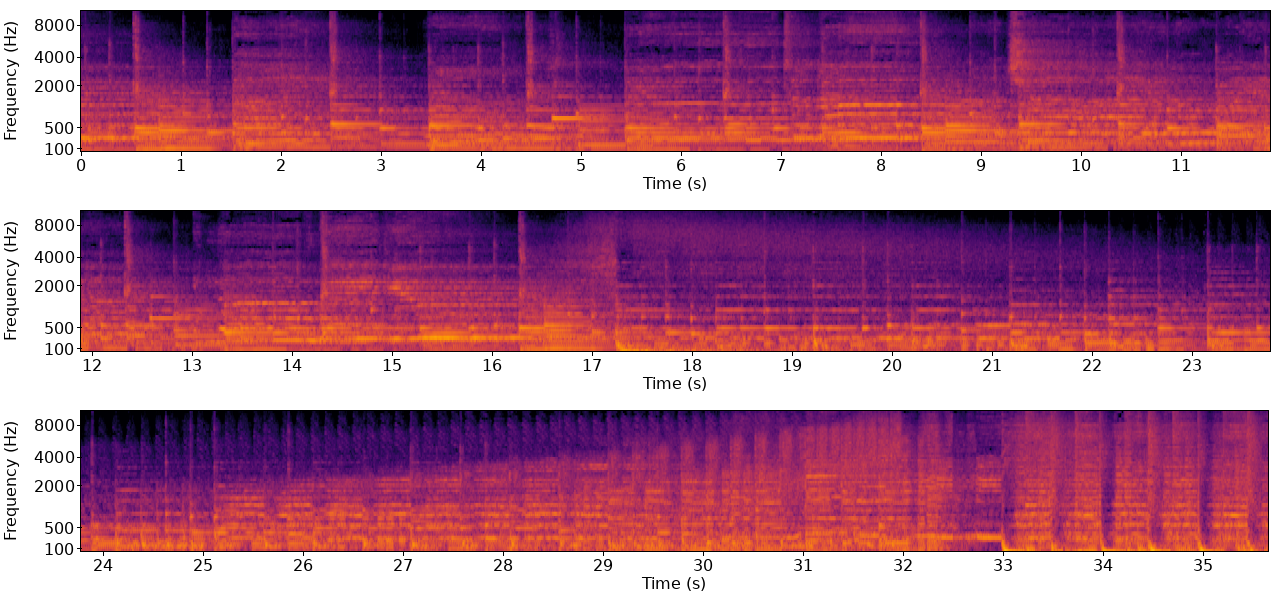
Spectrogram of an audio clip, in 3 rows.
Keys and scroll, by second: 5.6 Return, 6.9 ctrl+j, 7.9 ctrl+t, 15.3 ctrl+t, 29.1 Return, 34.8 ctrl+t.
